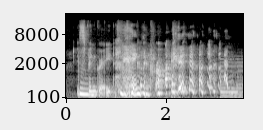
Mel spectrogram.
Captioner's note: laughing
